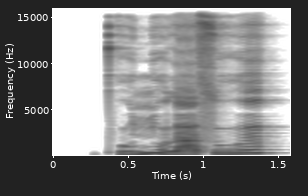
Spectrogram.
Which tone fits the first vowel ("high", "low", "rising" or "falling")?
low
